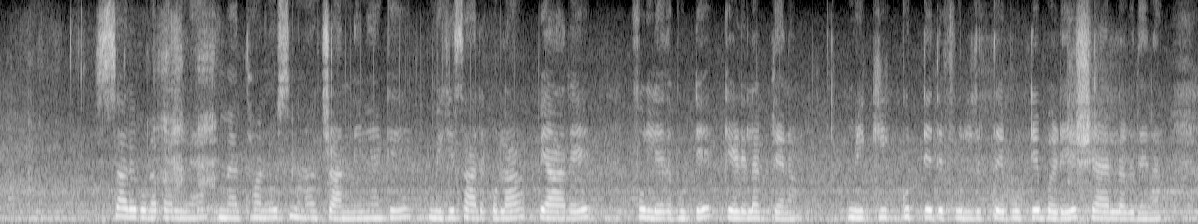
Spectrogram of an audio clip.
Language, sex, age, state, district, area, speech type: Dogri, female, 18-30, Jammu and Kashmir, Kathua, rural, spontaneous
